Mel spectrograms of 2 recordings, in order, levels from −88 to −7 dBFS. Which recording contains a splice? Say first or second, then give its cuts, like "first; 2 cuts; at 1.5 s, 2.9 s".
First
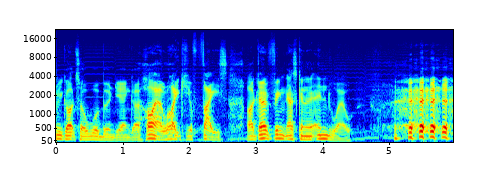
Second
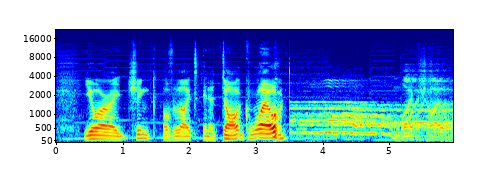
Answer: second; 1 cut; at 3.4 s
